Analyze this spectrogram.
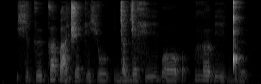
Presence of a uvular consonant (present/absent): absent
